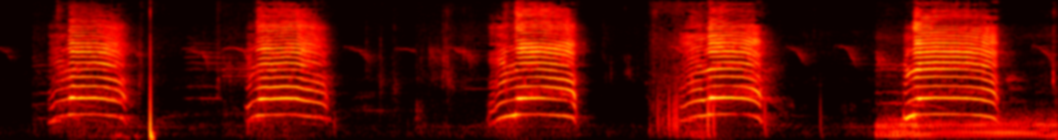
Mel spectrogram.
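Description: A young goat bleats repeatedly, each cry a wavering, nasal baa lasting under a second.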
